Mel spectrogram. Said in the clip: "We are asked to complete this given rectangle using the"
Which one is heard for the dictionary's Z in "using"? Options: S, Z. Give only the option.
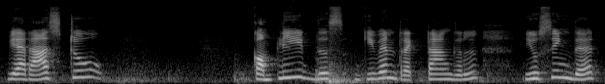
S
